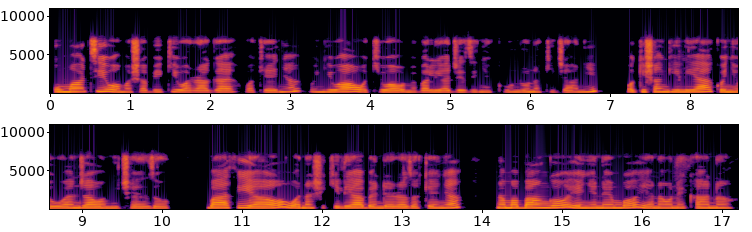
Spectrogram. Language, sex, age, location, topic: Swahili, female, 36-49, Kisumu, government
